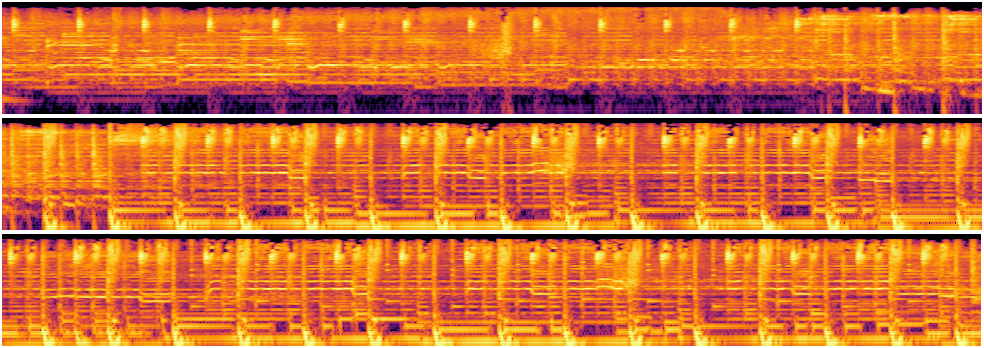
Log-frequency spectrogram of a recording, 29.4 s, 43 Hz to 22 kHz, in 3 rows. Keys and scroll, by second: 2.7 Return, 4.3 Return, 7.5 ctrl+alt+shift+t, 12.7 ctrl+alt+shift+t, 14.5 ctrl+alt+shift+t, 16.4 ctrl+alt+z, 23.2 ctrl+t, 27.8 Return.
